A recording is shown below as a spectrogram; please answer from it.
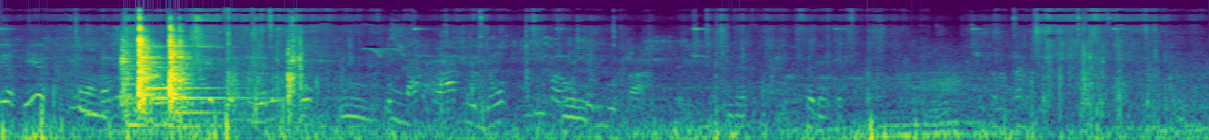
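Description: Background chatter of several people, with a few sharp knocks about one and a half seconds in and another near three seconds, around steel-pipe cattle pens where a young bull is being handled.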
